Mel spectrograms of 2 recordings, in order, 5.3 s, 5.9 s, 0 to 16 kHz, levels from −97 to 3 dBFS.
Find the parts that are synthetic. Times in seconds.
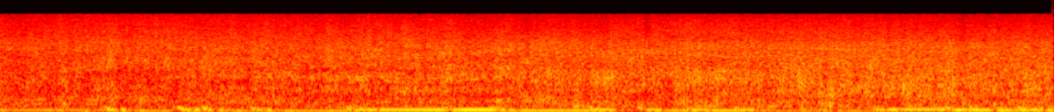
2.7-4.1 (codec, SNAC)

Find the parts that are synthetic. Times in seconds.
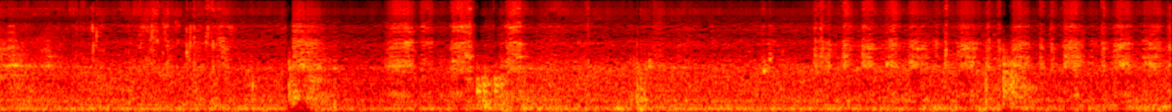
0.0-2.0 (vocoder, BigVGAN v2); 2.7-3.3; 4.2-5.9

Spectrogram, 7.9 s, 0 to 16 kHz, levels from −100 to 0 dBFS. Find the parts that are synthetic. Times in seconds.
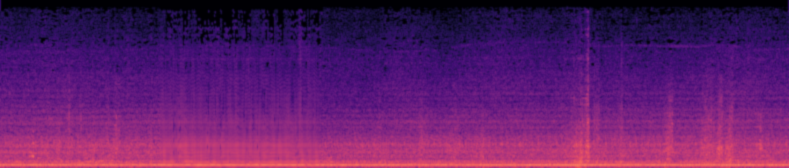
1.6-3.2 (vocoder, BigVGAN v2)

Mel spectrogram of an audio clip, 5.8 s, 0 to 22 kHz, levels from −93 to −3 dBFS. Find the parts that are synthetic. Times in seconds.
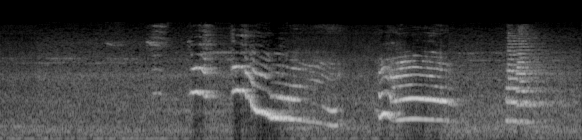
2.1-2.9 (vocoder, Vocos)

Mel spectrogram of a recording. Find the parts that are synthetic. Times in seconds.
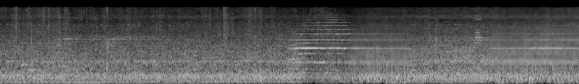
3.5-4.1 (vocoder, Vocos); 4.9-5.8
